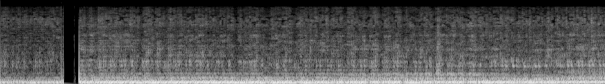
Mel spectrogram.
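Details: Mazda RX7 12A rotary at first start: loud, raw, harsh blatty rasp with no muffling, like open headers; little or nothing comes out the exhaust, so an exhaust leak is likely.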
